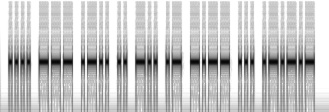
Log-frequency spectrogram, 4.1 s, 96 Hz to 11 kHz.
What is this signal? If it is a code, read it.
Morse code, heard as a keyed tone, about 32 wpm, 800 Hz. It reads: HOLIDAYS.
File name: morse mp3 / ANGLAIS texte clair 1 vitesse 30 mots minute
